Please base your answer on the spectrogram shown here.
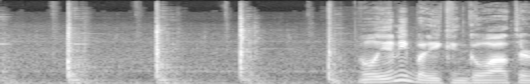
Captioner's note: hammer thudding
